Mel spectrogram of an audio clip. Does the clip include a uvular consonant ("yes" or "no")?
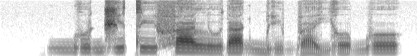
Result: no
